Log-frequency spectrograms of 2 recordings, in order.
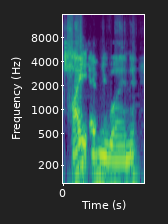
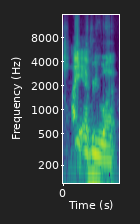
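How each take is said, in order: First: It is said in a put-on Chills voice. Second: It is said in her natural voice.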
